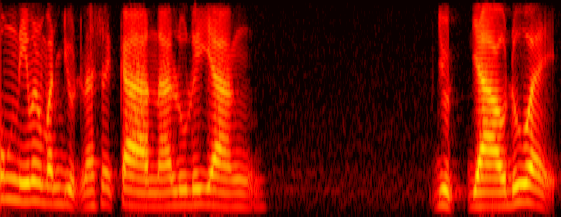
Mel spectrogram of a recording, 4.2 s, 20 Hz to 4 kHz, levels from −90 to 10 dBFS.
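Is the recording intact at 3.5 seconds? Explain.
Yes, the speech at 3.5 seconds is intact, carried cleanly through its telephone-band G.711 coding with no dropout, click or distortion at that moment.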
